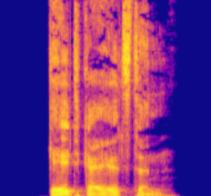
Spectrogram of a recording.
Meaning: 1. superlative degree of geldgeil 2. inflection of geldgeil: strong genitive masculine/neuter singular superlative degree
- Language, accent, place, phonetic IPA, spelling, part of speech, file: German, Germany, Berlin, [ˈɡɛltˌɡaɪ̯lstn̩], geldgeilsten, adjective, De-geldgeilsten.ogg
